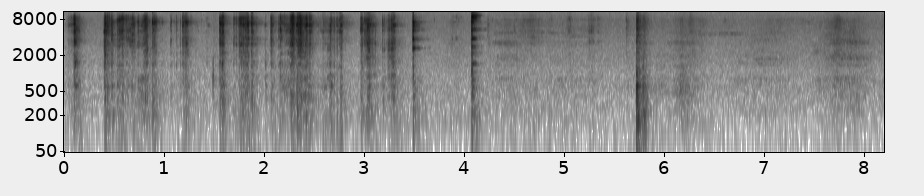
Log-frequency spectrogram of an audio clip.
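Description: Metal hand tools scraping and chipping at the sand and investment crusted on the crown of a freshly cast bronze bell: a quick, irregular run of scratchy scrapes and clicks for about three and a half seconds. Then a single sharp click, and near the end a louder knock.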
